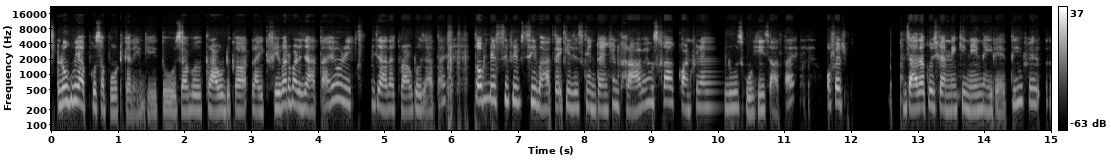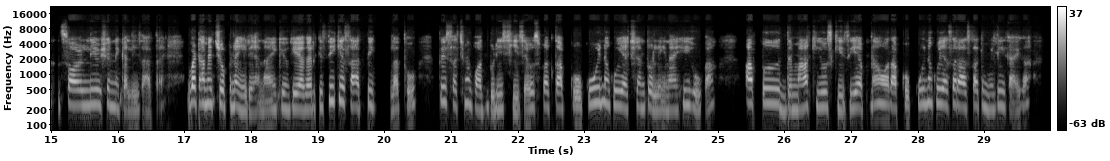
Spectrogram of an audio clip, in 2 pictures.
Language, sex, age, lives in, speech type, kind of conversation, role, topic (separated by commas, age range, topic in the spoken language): Hindi, female, 20-24, India, conversation, podcast, guest, Public transport ya bheed-bhaad wali jagahon mein apni personal space ko safely kaise signal karein?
